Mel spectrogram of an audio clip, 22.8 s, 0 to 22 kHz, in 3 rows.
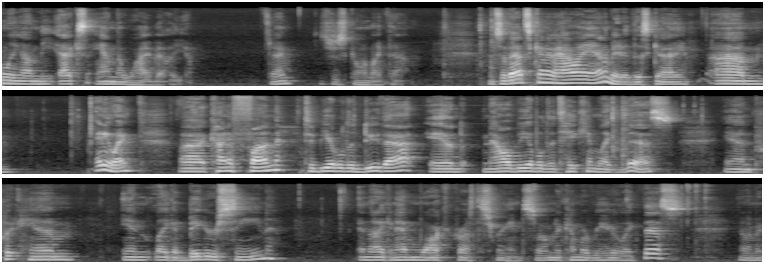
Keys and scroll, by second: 4.7 space, 13.6 space.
